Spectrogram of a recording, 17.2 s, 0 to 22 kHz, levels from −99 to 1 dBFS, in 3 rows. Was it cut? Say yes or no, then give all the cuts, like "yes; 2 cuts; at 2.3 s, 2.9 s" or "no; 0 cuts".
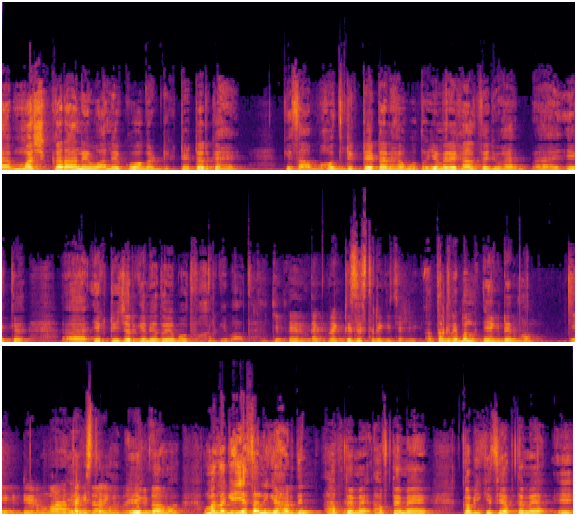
no; 0 cuts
